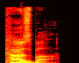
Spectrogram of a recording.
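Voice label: "casbah", British English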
